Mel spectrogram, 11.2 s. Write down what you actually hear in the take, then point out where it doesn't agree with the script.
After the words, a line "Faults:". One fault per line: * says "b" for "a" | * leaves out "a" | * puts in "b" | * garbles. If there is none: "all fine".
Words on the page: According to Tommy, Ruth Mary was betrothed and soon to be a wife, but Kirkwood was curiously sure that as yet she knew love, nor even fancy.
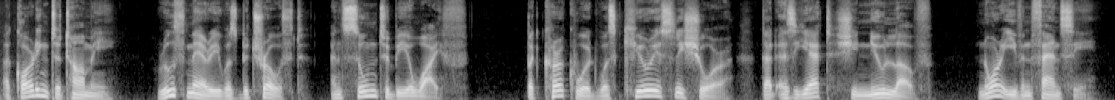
According to Tommy, Ruth Mary was betrothed and soon to be a wife, but Kirkwood was curiously sure that as yet she knew love, nor even fancy.
Faults:
all fine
